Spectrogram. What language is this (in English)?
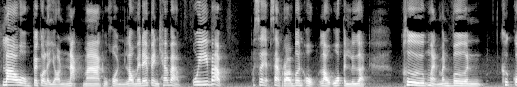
Thai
